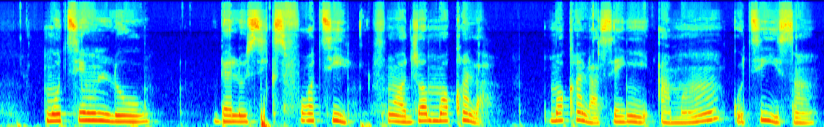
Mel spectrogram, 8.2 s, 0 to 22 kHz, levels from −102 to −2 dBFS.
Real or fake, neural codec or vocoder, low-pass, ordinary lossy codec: fake; vocoder, 48 kHz, 128 mel bands, Vocos; none; none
